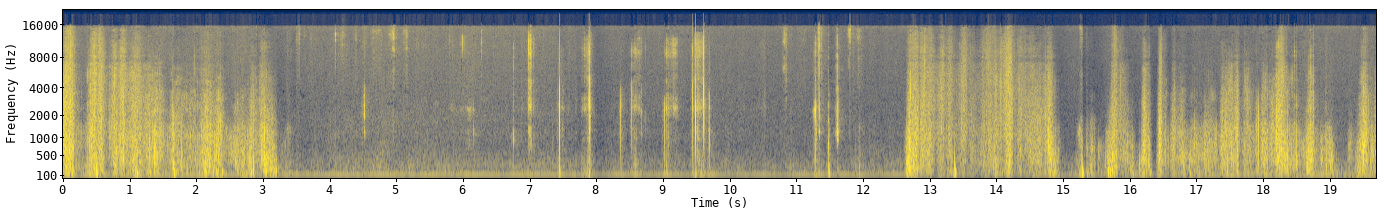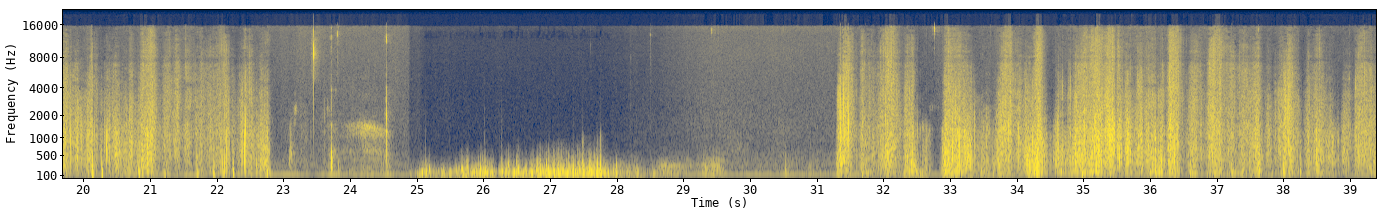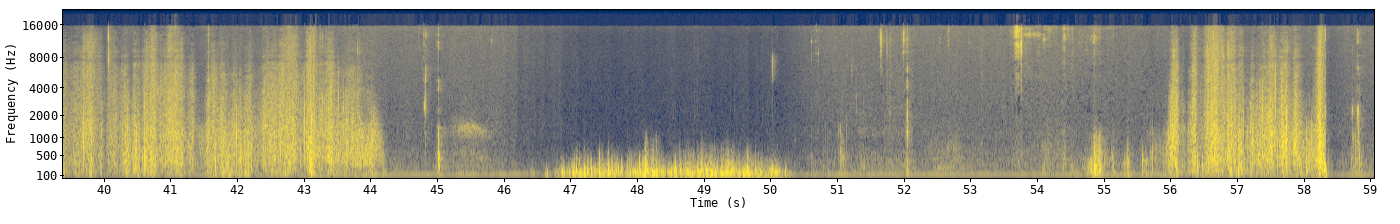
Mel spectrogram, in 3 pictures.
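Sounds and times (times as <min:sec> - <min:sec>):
scratching on microphone: 0:00.0 - 0:03.6, 0:07.7 - 0:09.7, 0:12.6 - 0:23.2, 0:31.3 - 0:44.3, 0:53.6 - 0:58.9
soft low rustling: 0:12.6 - 0:22.9, 0:31.3 - 0:44.3, 0:53.6 - 0:58.4
low rumble: 0:24.9 - 0:29.6, 0:46.4 - 0:50.4.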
